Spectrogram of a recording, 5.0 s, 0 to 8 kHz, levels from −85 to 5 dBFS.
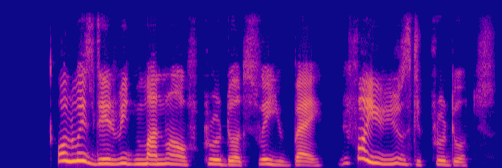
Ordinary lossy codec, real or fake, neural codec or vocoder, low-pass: none; fake; codec, 16 kHz, 2 kbps, FunCodec, trained on LibriTTS, 25 frames a second; 7.2 kHz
